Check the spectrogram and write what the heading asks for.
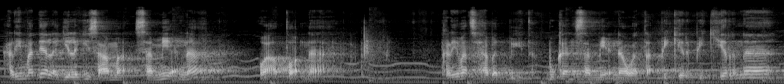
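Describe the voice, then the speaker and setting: A man preaching an animated sermon to a congregation, asking rhetorical questions, with an Indonesian accent. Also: mid-range voice, gravelly. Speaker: ustadz preacher. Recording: echoey hall with music behind.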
